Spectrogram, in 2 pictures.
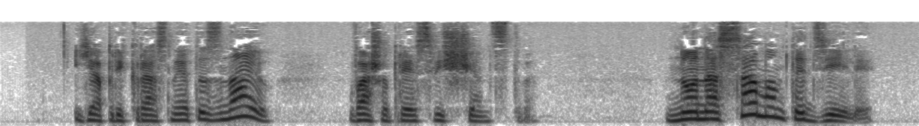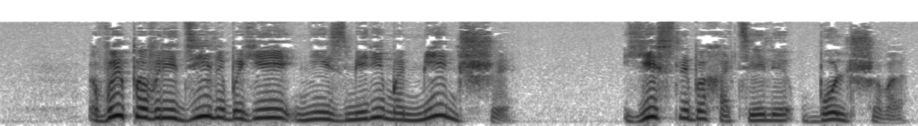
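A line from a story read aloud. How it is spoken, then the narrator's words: Plain. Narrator (Russian): сказала Энн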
